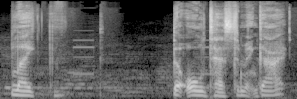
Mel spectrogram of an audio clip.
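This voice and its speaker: An actress playing a troubled, sheepish and wry young woman, stammering and halting, in a naturalistic audio drama. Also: lowish voice, darkish tone, soft background music, natural voice. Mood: hesitant.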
